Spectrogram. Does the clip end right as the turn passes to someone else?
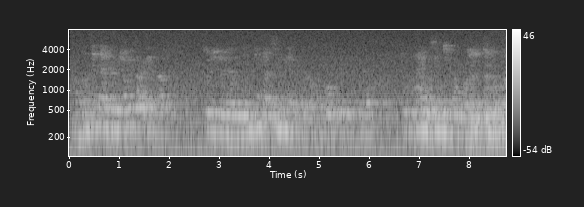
Yes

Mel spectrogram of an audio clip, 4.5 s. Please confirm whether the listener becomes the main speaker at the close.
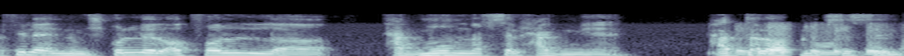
Yes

